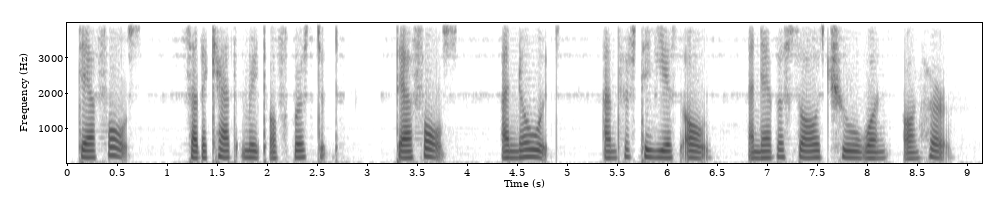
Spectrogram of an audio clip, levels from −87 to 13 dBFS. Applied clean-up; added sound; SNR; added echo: neural separator model SepFormer WHAMR!.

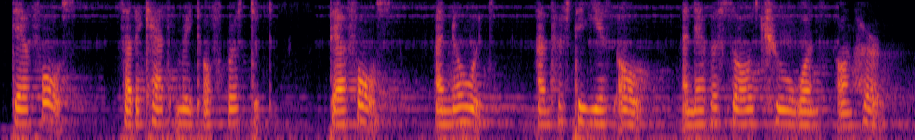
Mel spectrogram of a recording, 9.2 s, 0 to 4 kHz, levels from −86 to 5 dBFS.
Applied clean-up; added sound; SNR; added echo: neural separator model SepFormer DNS4.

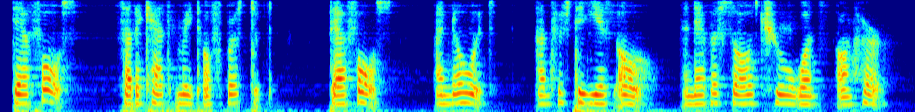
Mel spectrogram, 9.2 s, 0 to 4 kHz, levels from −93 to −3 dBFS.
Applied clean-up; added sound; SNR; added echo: neural mask model DeepFilterNet 3.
